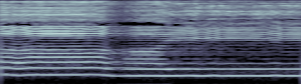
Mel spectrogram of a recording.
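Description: Devotional shabad singing: one voice holds a long drawn-out vowel at the end of a line, with a small turn at the start and a step down to a slightly lower note a little under a second in.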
